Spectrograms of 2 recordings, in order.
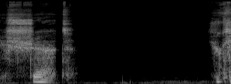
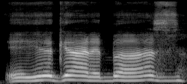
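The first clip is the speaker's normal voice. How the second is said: nervous stammer; 9 semitones higher, 7 dB louder, slower than usual. Acted. Himeno answers her boss nervously.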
